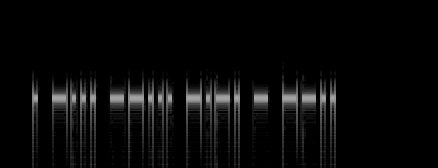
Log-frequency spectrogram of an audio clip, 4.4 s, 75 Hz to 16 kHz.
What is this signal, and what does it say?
Morse code, heard as a keyed tone, about 25 wpm, 700 Hz. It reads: EB7CTZ
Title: DXCC-100 Call Signs - 6 Characters - Repeated 3x - 25wpm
